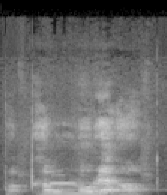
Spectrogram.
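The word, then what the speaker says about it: baccalauréat: 영어인데 인터내셔널 바칼로레아 저 T는 묵음입니다. 바칼로레아라고 합니다.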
